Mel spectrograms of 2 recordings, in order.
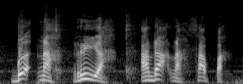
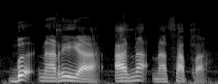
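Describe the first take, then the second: First: Syllables are clipped abruptly with final breathy h. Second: Every syllable is said smoothly, as written. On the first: This is how a neighbouring dialect sounds. "dialek ini akan berubah menjadi agak menyentak" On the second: This is how the most refined local dialect sounds. "cara pengucapan antara bahasa lisan dengan bahasa tulis itu sama"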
